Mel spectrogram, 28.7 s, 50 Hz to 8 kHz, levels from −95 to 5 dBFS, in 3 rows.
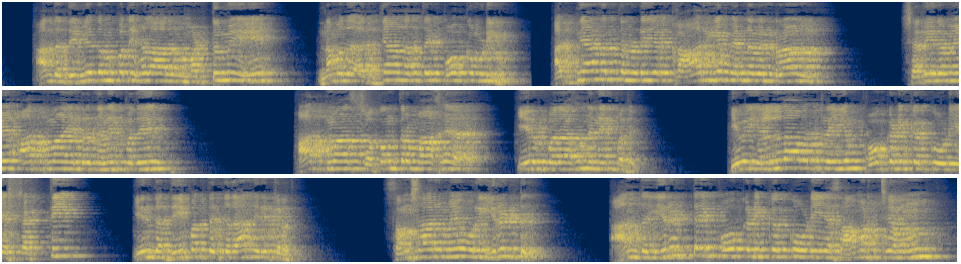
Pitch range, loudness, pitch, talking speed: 235-265 Hz, -11 LUFS, 250 Hz, 70 wpm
